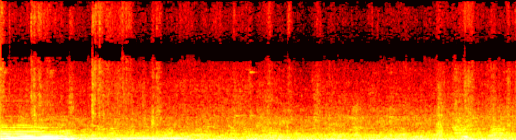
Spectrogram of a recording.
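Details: A cow with bent legs coming down off a truck in Indonesia gives a single loud, flat, low moo at the start. A fainter drawn-out tone follows, then music and murmuring voices.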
